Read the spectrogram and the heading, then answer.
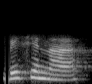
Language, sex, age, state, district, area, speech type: Bodo, female, 18-30, Assam, Chirang, rural, conversation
